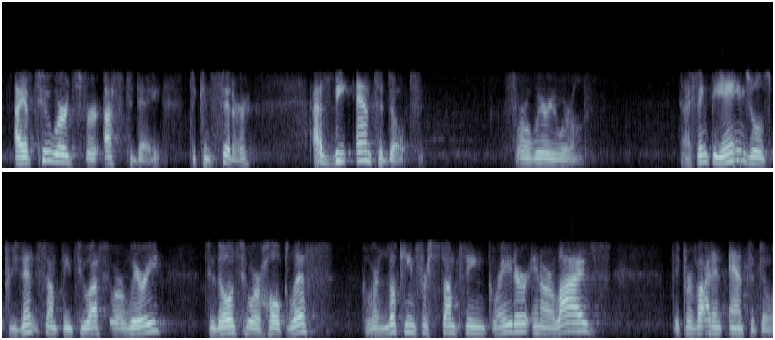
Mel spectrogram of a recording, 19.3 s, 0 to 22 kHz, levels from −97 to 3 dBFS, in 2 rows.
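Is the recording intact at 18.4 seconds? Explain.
No. From 18.39 to 18.50 s, VoIP packet loss concealed by the speech codec: about 20 ms of audio went missing, which fits a single lost packet. The decoder extended its last pitch and filter, so the sound smears into a brief buzzy tone or coloured noise that fades and stays weak for a moment after recovery. A plain dropout would leave a silent gap. Underneath, the G.729 codec holds the sound to roughly 150 Hz–3.7 kHz throughout, with clearly audible rough, synthetic colouring.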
